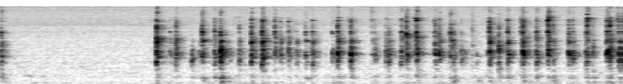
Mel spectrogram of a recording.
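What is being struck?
Plastic mechanical keyboard keys.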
